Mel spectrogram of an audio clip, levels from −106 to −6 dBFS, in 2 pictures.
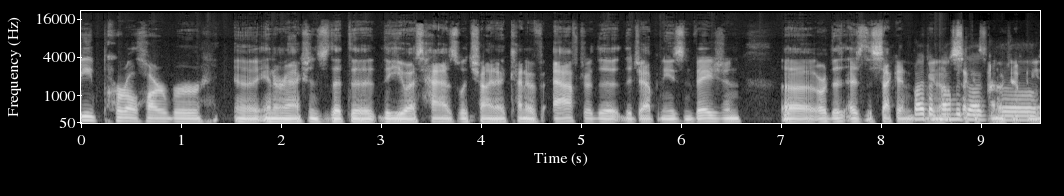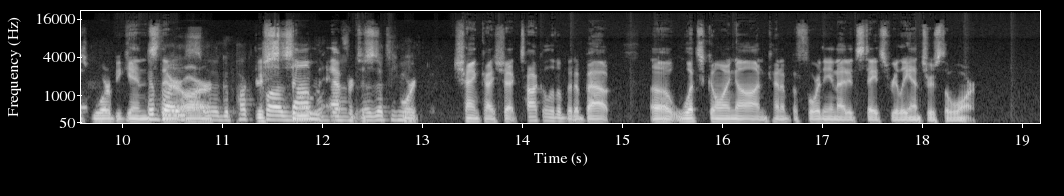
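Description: From 8.73 to 9.37 s and again from 9.57 to 9.93 s the speech sinks by around 15 dB in short patches, thinning and briefly cutting out. This is speech suppressed in double talk, likely from an echo canceller that could not separate this talker from incoming far-end sound and turned both down. On a waveform the envelope dips abruptly. On a spectrogram the upper harmonics fade first, leaving ragged gaps.

Overlapping that second dip, at 9.59 to 9.66 s, a faint copy of earlier speech returns about 294 ms late and some 15 dB below the talker: echo leak, likely residual loudspeaker pickup that the canceller failed to remove. On a spectrogram it shows as a weak smear repeating the harmonic pattern at that fixed delay.

A much quieter scrap follows at 11.09 to 11.14 s, around 35 dB down with the same 294 ms delay. It is barely a trace on the spectrogram.

Suppression returns at 11.31 to 11.40 s and 11.56 to 11.75 s, each about 15 dB deep. 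A longer patch runs from 11.92 to 12.82 s, shallower at roughly 10 dB. These show as notched, uneven stretches in the envelope with high-frequency energy missing.

A last trace of echo, about 40 dB down and delayed 274 ms, sits at 13.08 to 13.13 s.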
